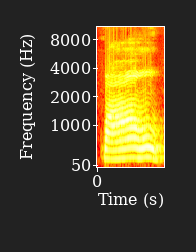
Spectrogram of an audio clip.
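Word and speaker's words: پاؤ: इसमें हमने हमजा को वाव के साथ मिला के बोलना है। पाऊ हमजा की आवाज आएगी। वाव की आवाज नहीं आएगी।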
